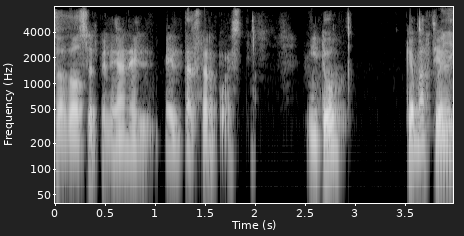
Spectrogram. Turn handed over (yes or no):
yes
